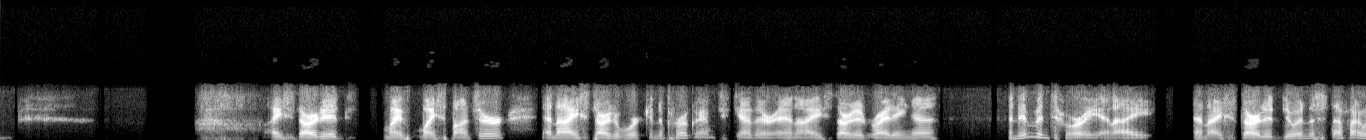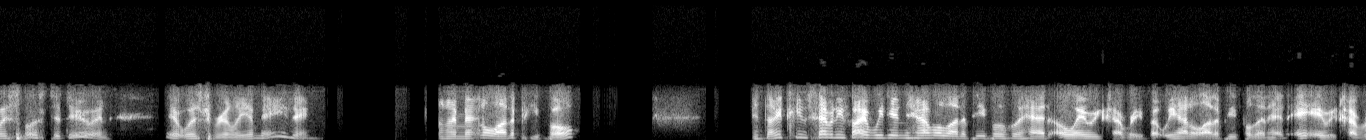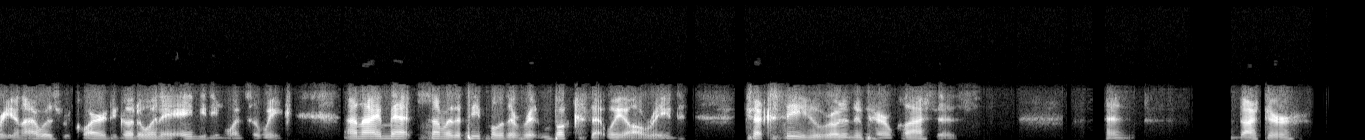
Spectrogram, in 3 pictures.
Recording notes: 100 Pounders Phone Meeting.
